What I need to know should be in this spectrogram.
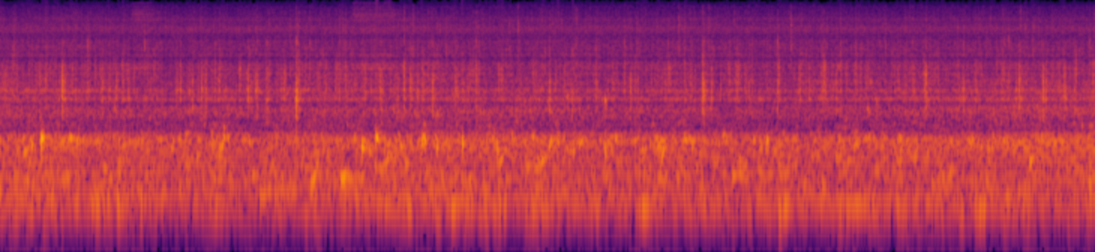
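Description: Scuba divers' air bubbles gurgle and burble steadily underwater.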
